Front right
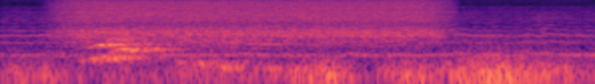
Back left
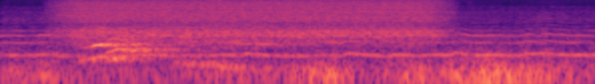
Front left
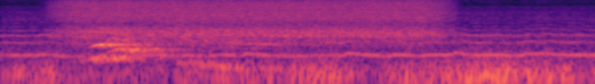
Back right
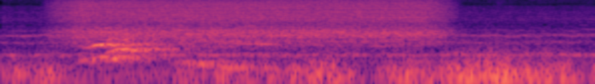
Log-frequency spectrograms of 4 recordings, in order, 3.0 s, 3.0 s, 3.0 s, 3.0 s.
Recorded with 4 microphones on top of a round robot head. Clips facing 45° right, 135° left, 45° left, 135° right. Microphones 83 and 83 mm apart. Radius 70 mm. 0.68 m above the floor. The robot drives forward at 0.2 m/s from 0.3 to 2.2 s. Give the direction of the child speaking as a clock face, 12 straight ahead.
7 o'clock.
